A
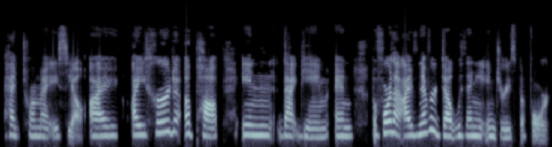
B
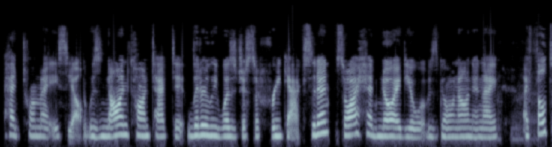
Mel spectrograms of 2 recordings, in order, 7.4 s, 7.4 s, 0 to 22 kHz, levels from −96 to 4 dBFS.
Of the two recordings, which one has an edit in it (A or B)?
B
